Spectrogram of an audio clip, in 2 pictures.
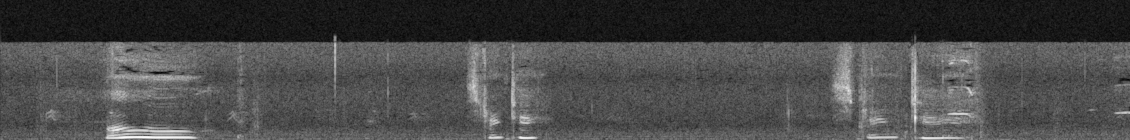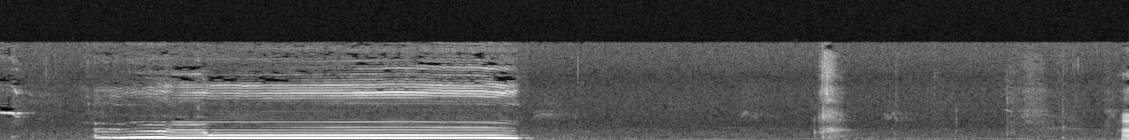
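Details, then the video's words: Chow-Golden Retriever mix rescue dog howling during a conversation with its owner: several short rising yelps and whines spaced a couple of seconds apart, then one long steady howl of about two seconds, with the owner's speech and music around it. "My Dog Speaks Howl-ese"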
